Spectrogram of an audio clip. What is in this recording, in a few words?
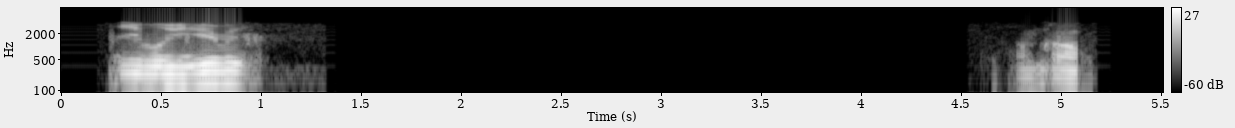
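Public Safety Tactical, p25; Wake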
